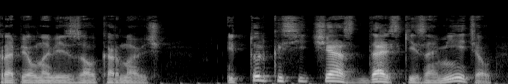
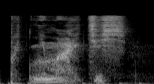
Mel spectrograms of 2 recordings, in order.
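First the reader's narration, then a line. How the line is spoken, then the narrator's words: Hissed. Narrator (Russian): прошипела Соснина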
